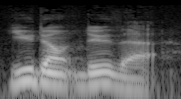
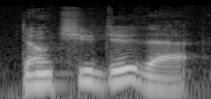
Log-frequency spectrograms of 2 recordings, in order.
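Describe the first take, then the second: First: "You don't do that" with the weight on "You", said kindly; grace's gentle "you don't do that"; stress on YOU. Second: "Don't you do that" with the weight on "do", a stern finger-wag; the law's stern "don't you do that"; stress on DO. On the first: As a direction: remind him who he is, leaning on "You". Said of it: "Grace says". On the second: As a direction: scold it, hitting "do". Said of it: "One is the law and one is grace". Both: Shown as a demonstration.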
